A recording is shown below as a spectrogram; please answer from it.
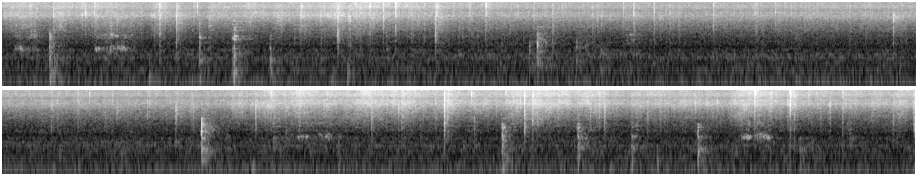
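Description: Garlic and chopped mushrooms fry in a pan, a soft continuous sizzle with frequent clicks and scrapes of stirring, fairly faint and steady over a long stretch.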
